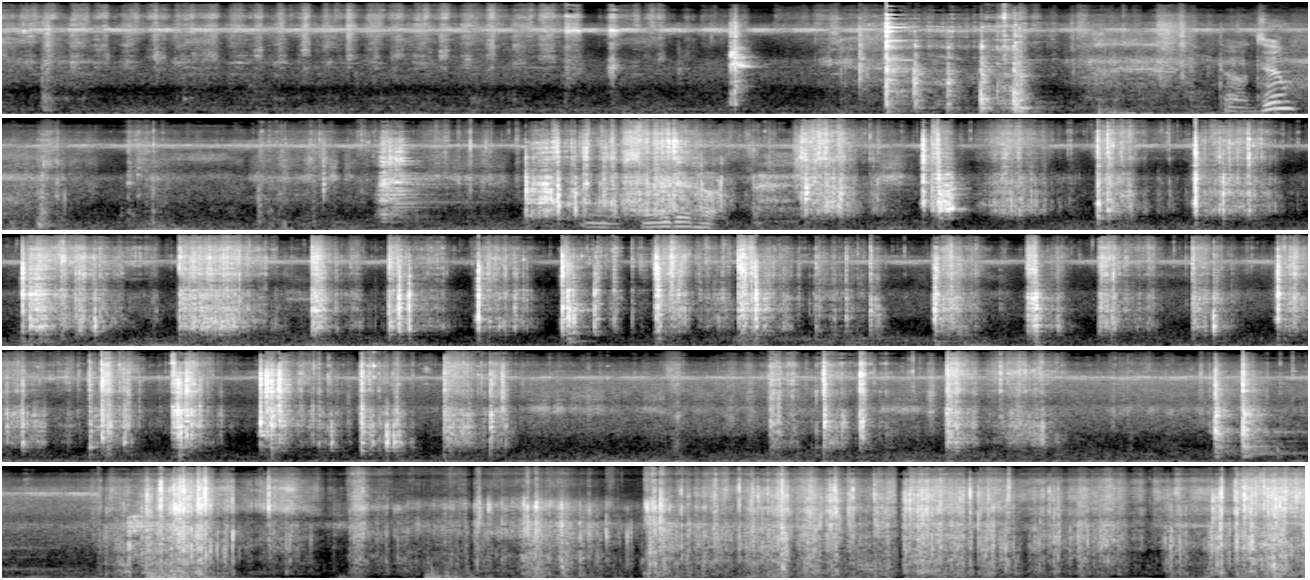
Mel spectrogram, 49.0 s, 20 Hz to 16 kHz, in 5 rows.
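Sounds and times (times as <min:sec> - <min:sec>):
charcoal clinking and scraping: 0:12.3 - 0:33.8, 0:35.0 - 0:37.4, 0:38.4 - 0:48.9.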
